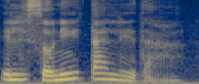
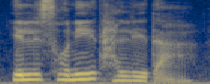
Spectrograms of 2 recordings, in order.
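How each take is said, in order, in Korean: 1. 이 동사는 경음으로 시작합니다. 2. 이 동사는 평음으로 시작합니다. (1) "이제 된소리로 해보겠습니다" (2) "듣기에 어색한 발음들"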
